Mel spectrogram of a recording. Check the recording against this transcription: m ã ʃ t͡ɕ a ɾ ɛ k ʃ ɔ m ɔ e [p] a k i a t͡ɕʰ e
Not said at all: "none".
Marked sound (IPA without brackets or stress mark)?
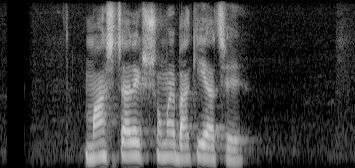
b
